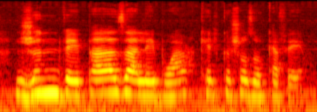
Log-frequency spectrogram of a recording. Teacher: when I say aller boire after je ne vais pas, I need to do a liaison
